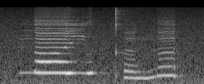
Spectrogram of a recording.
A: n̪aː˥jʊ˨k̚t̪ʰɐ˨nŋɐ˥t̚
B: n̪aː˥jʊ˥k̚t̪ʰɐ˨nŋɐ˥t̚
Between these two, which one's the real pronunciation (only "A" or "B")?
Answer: B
